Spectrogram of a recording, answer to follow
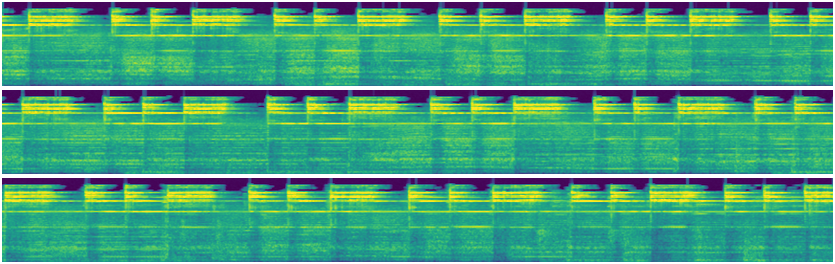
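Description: Small brass hand cymbals (kartals) struck in a steady rhythm, with melodic devotional music under them, in an instrumental break of a kirtan chant.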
